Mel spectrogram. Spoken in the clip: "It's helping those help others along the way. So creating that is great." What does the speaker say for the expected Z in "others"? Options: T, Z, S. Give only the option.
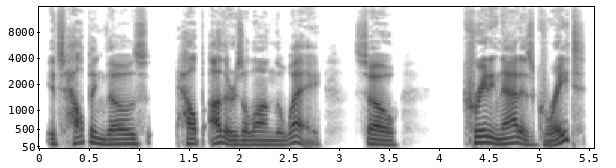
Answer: Z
